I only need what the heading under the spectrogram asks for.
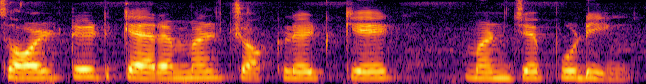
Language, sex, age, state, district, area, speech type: Goan Konkani, female, 18-30, Goa, Salcete, rural, spontaneous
